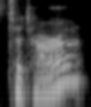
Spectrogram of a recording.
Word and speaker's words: Tatara: that are frequently misspelled my maiden name is tatara t-a-t-a-r-a easy it's like Canada only not quite as nice spelled eight different ways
